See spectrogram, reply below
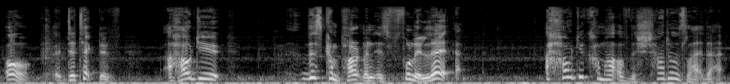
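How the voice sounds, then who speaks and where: A man's voice: high voice, huge pitch swings, normal speed. An actor playing a jumpy, superstitious submarine crewman in an audio drama. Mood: startled. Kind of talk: full-cast audio drama acting.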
